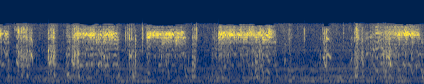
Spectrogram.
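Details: Young raccoons, two weeks old and cared for by a wildlife rehabilitator, give harsh, buzzy churring bursts lasting about half a second each. Thin whistly squeals run through some bursts, with brief pauses between them.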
